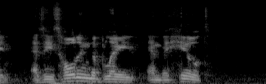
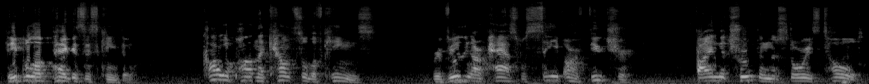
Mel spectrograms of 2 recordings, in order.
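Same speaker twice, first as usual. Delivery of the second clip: higher proclaiming voice; prophetic proclamation; 6 semitones higher than usual. Acted. Zane proclaims to the kingdom, higher prophetic voice. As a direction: declare it down to the kingdom.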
